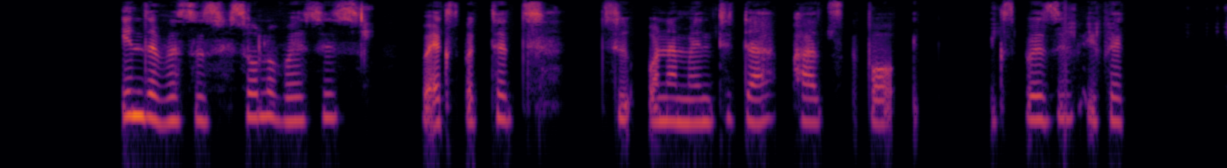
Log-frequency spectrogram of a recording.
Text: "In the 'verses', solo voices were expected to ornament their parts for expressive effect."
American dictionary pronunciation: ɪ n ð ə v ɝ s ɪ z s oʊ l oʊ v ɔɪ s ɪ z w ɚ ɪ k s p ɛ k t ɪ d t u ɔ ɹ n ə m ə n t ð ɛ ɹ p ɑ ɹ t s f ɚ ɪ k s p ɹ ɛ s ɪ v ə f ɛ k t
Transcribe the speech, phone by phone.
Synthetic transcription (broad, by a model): ɪ n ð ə v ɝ s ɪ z s oʊ l oʊ v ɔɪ s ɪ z w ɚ ɪ k s p ɛ k t ɪ d t u ɔ n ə m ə n t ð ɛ p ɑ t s f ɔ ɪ k s p l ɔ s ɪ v ə f ɛ k t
